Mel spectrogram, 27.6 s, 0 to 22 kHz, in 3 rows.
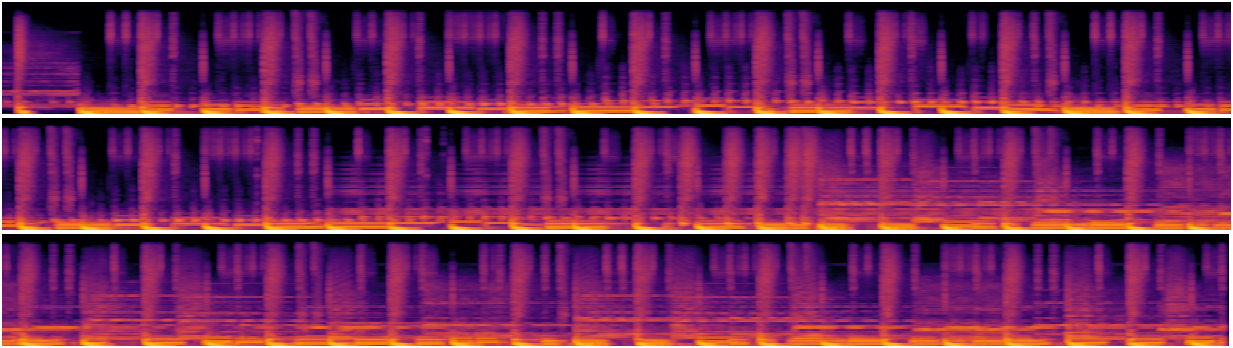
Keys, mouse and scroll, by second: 1.6 typing, 3.5 typing, 5.5 typing, 11.2 alt+scroll down 1, 11.3 alt+scroll up 1, 11.6 alt+scroll down 1, 11.8-12.2 alt+scroll up 1, 12.6 alt+scroll up 1, 14.4 click, 19.1 click, 22.4 Return, 23.7 right click, 24.5 click.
